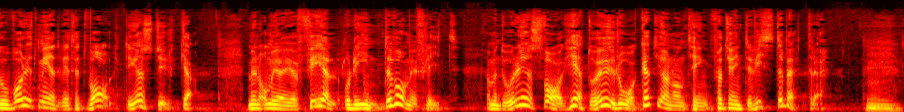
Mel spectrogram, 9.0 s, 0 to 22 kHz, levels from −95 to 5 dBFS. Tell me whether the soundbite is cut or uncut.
uncut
